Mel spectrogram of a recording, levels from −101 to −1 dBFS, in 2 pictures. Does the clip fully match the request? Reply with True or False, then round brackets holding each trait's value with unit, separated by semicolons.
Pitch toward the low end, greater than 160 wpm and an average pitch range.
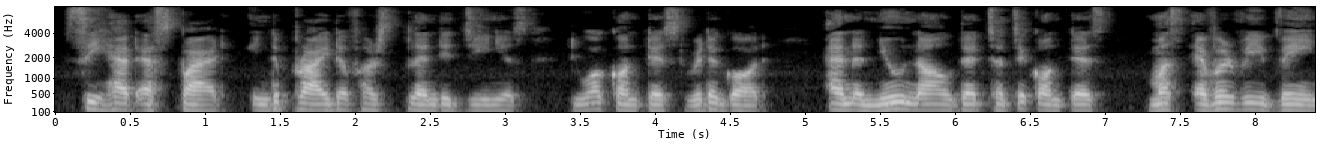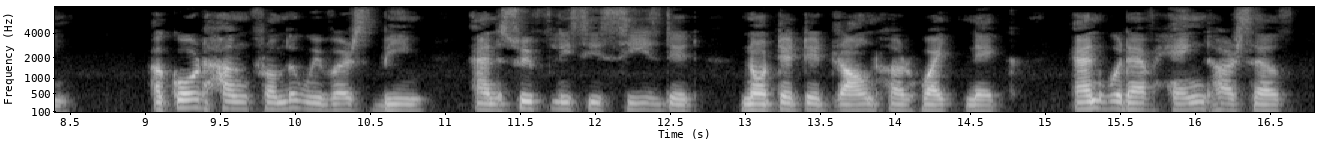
False (125 Hz; 180 wpm; 2.3 semitones)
